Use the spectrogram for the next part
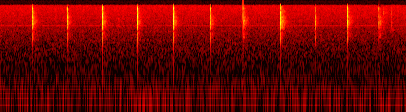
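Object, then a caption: Wooden spring clothespins. Two small, solid wooden spring clothespins, one held in each hand, are knocked and clicked against each other with the fingertips over a wooden table, possibly with clicks from their spring clips. Twelve short, dry, bright clicks come at a steady pace of about two per second, each dying away almost instantly over a faint low background hiss.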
